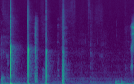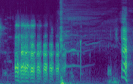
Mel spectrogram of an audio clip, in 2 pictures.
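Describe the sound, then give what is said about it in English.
Five sharp, crisp hand claps in an uneven rhythm, then a short pause before a burst of chuckling laughter and voices takes over. “You know, hand clap.”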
